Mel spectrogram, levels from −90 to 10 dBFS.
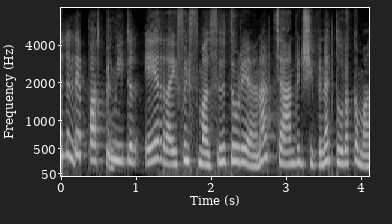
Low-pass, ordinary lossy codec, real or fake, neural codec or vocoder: none; none; fake; codec, 16 kHz, 0.5 kbps, X-Codec, HuBERT features, trained on LibriSpeech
